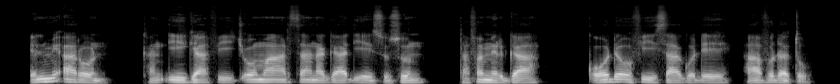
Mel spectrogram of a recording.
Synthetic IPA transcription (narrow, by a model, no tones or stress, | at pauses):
ʔɪlmɪʔɐɾo̞ːŋ | kʰɐnᶑiːɡaːfɪt͡ʃʼo̞ːmaːɐɾsaːnɐɡaːᶑɪje̞ːsʊsʊn | t̪ɐfɐmɪɾɡaː | kʼo̞ːd̪ɐɔfiːɪsaːɡɔᶑe̞ːhaːfʊᶑɐt̪ʊ̰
